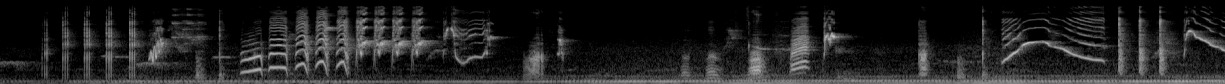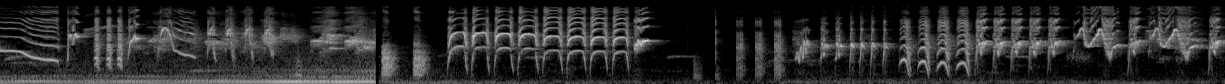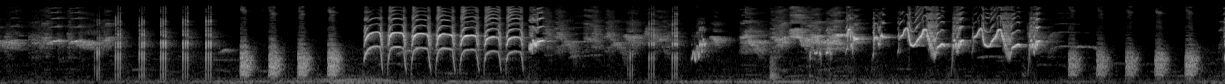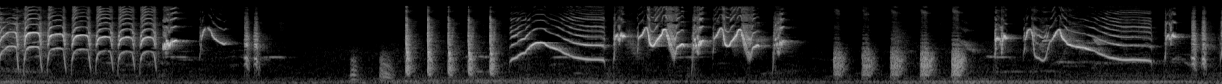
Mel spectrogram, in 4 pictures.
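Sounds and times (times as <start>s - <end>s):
bird singing chattering song: 0.0s - 48.9s.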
